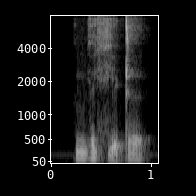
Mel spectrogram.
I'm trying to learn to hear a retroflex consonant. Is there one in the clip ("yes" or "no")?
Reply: yes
